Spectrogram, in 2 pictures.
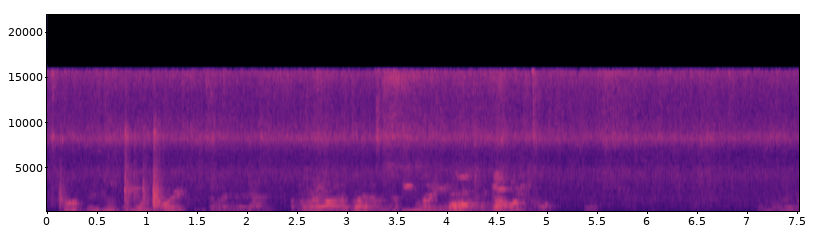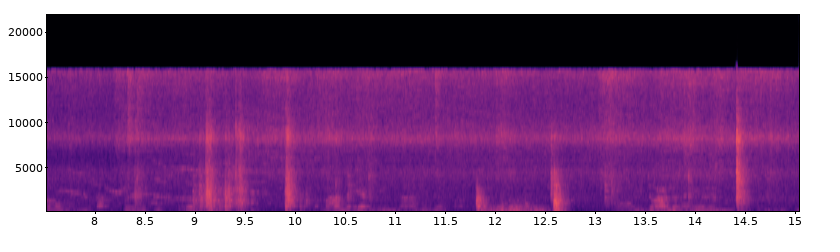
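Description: Metal utensils clink against a pan.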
